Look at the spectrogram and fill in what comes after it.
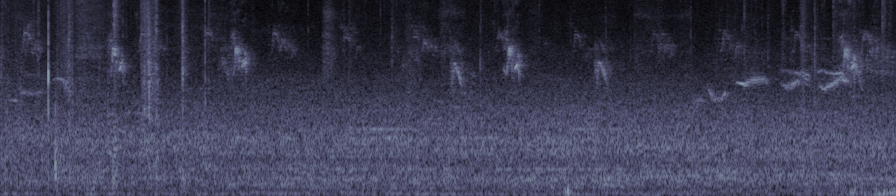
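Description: Small birds chirping outdoors: short high calls every second or so, with a quicker run of chirps near the end, over a steady background hiss. A few light clicks sound in the first second and a half.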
